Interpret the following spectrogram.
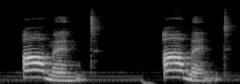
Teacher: So if we have the combination ALM, ALF, or ALK in a word, typically that L in the middle is silent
